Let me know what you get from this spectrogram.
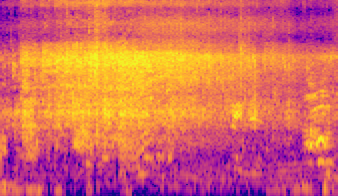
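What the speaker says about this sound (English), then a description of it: "Time for a relaxing dip in the pool to cool off." Water splashing and sloshing in a swimming pool during a family beach vacation, a steady wash of broadband spray with brief louder splashes near the end, voices faintly mixed in.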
